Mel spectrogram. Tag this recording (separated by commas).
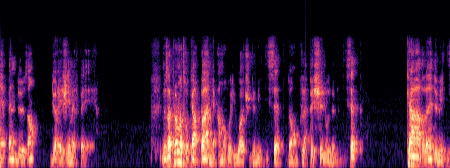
Speech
